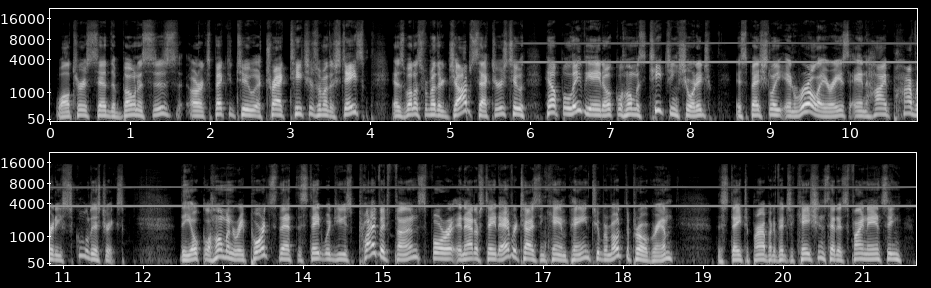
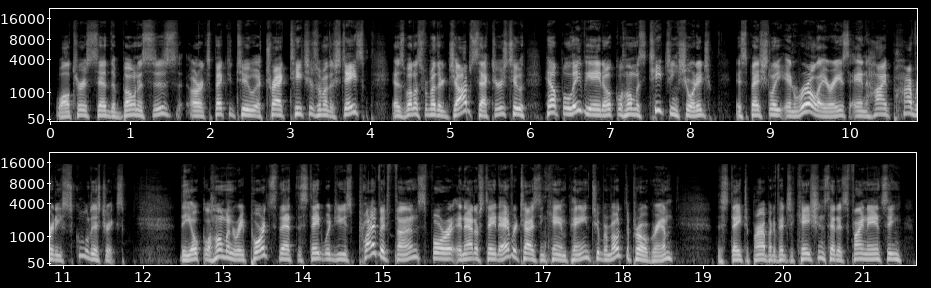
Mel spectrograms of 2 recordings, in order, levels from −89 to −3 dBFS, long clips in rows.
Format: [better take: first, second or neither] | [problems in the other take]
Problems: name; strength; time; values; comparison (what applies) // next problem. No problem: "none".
second | high-pitched whine; loud; from 6 s on; 3.5 kHz, 10 dB below the speech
